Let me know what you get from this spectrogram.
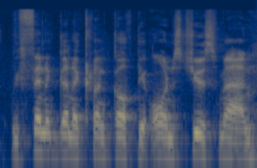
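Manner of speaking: loud Jamaican-sounding accent. Speaker repeats a viewer comment aloud in a Jamaican accent. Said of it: "It sounds Jamaican".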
